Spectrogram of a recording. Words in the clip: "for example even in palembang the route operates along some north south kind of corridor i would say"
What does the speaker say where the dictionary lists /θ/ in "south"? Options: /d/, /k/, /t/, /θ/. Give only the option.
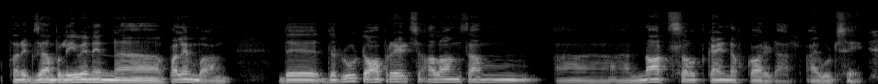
/t/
